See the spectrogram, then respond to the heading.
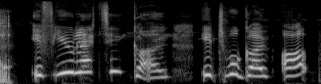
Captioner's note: snorts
